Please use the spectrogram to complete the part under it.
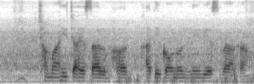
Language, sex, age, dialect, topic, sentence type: Bhojpuri, male, <18, Southern / Standard, banking, question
